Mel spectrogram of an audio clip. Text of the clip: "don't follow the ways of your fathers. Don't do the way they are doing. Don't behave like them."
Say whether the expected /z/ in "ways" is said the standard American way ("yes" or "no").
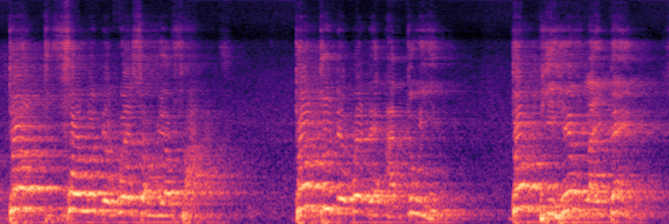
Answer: no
